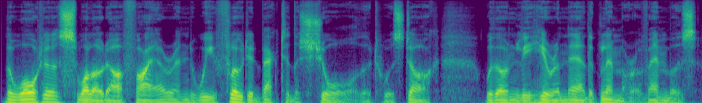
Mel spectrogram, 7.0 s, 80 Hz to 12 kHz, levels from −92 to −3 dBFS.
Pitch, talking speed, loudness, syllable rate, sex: 90 Hz, 205 wpm, -19 LUFS, 5.3 syllables/s, male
